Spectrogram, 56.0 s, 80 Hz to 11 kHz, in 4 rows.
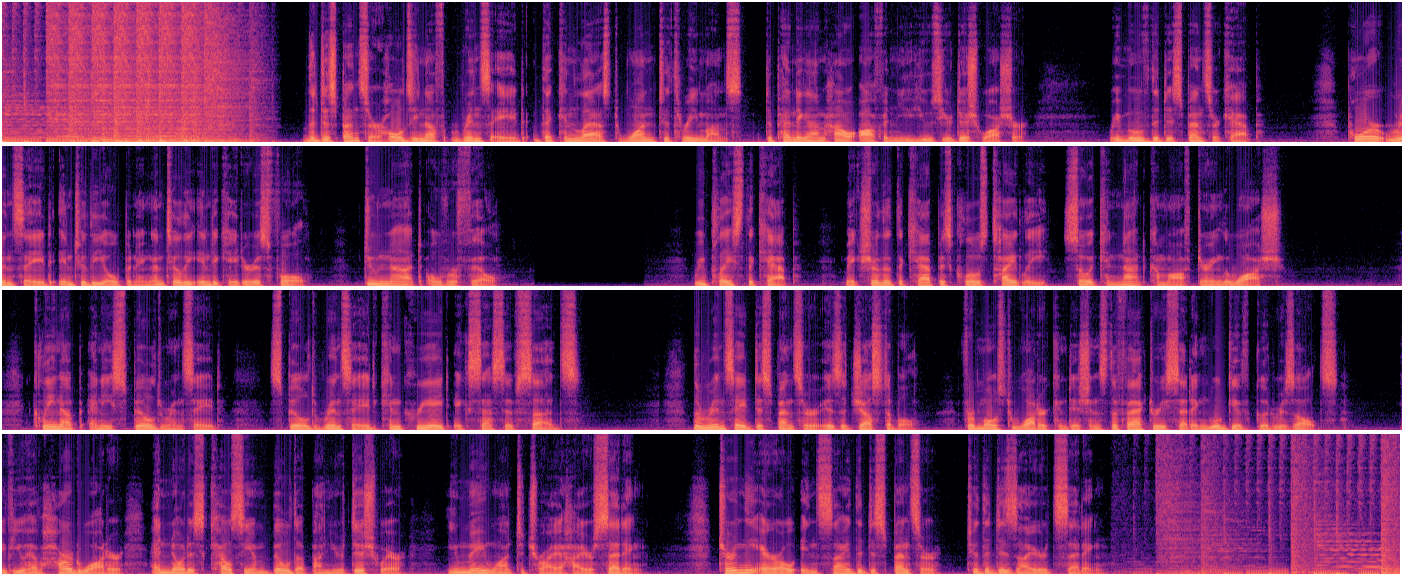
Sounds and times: Speech: 3.0s - 10.3s, 11.1s - 12.6s, 13.4s - 19.1s, 20.9s - 26.9s, 28.3s - 33.9s, 34.9s - 48.5s, 49.2s - 53.1s.

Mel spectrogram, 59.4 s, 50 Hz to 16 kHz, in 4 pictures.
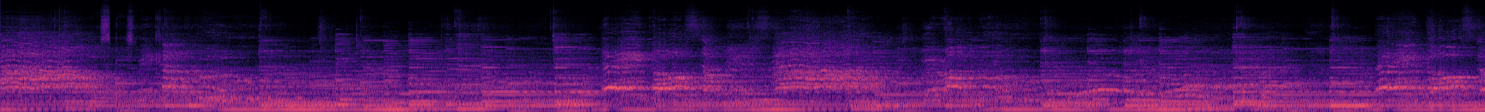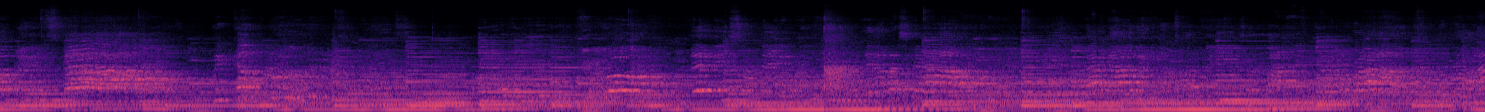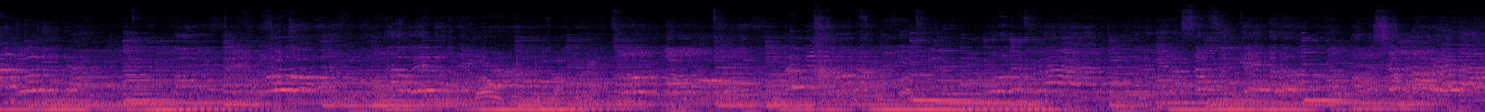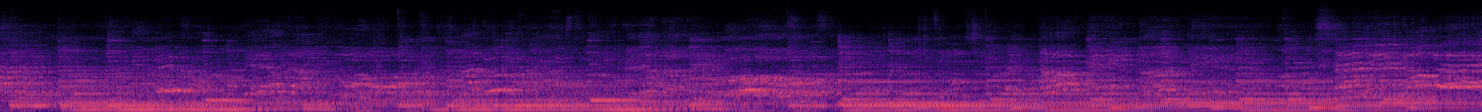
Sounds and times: Music: 0.0s - 59.3s
Male singing: 17.0s - 18.5s, 19.8s - 59.3s.

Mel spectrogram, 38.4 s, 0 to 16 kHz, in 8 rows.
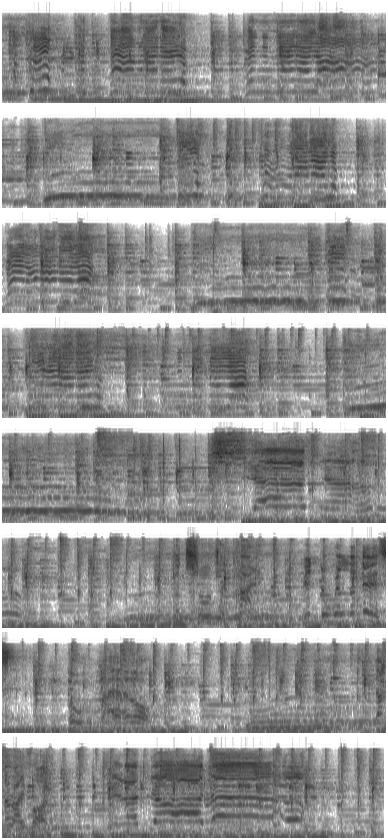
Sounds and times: Ska: 0.0s - 38.3s.

